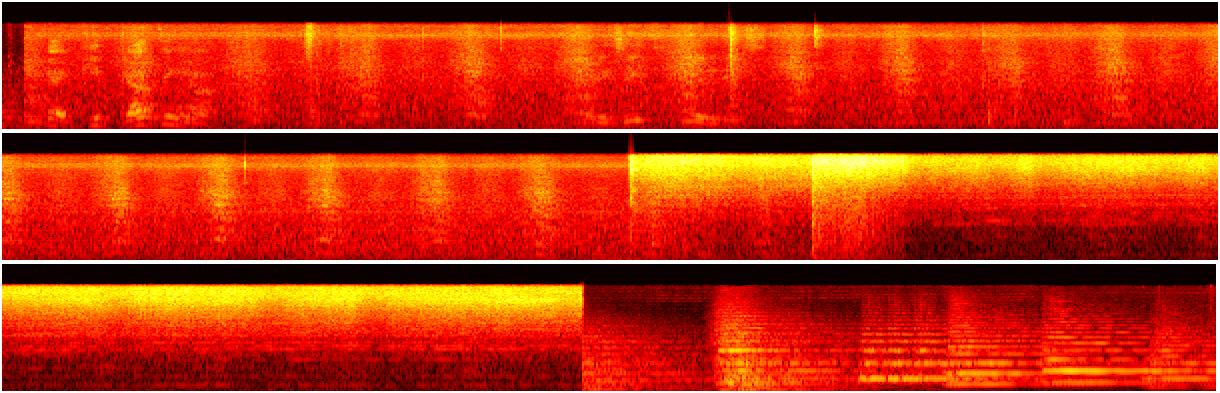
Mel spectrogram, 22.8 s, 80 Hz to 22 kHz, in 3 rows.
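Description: Cheap Chinese CUT40 plasma cutter cutting into a steel argon bottle: a loud steady hiss of arc and air that starts about halfway through, runs about seven seconds and cuts off suddenly. Before it, a run of soft regular ticks, two or three a second.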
